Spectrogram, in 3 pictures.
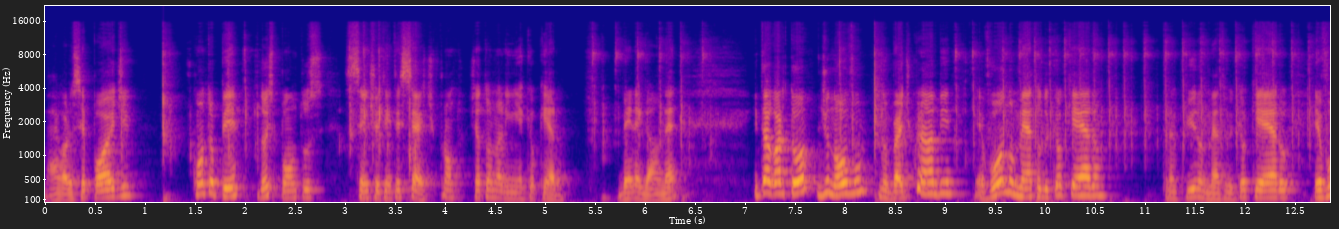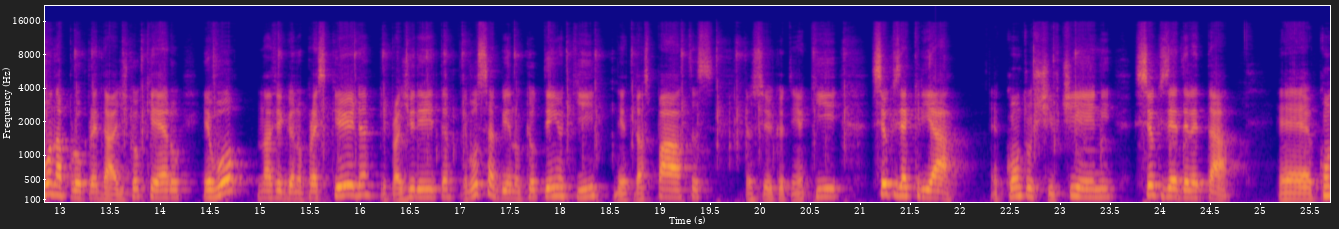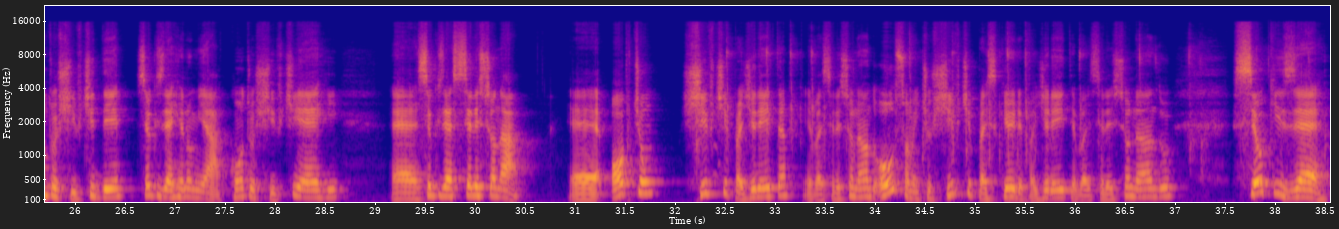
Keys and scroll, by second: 1.2 super+p, 2.0-3.9 typing, 5.5 Up, 5.9 Up, 5.9 Up, 6.1 Up, 6.4 Up, 6.6 Up, 8.4 shift+super+., 9.2 Down, 9.3 Down, 9.6 Up, 9.8 Up, 9.9 Up, 10.1 Up, 10.3 Up, 10.4 Up, 10.5 Up, 10.7 Up, 10.8 Up, 11.0 Up, 11.2 Up, 11.4 Up, 11.6 Up, 11.8 Up, 11.9 Up, 12.1 Up, 12.3 Up, 12.5 Up, 13.2 Down, 13.3 Down, 13.6 Up, 13.8 Up, 15.3 alt+Left, 16.3 alt+Right, 16.7 alt+Left, 17.5 Down, 18.1 Right, 18.3 Down, 18.7 Up, 19.2 Right, 19.6 Up, 19.8 Up, 20.0 Right, 20.5 Down, 20.8 Up, 21.7 Escape, 23.2 shift+super+n, 24.1 Escape, 32.6 alt+shift+Right, 34.4 shift+Left, 36.1 Right, 36.6 Escape, 38.3 Left.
